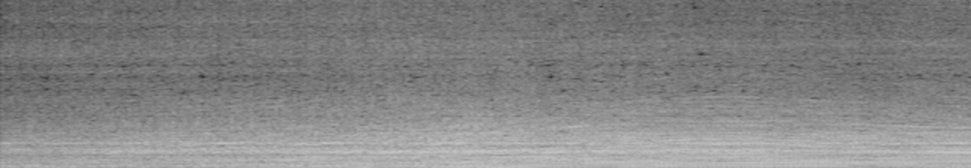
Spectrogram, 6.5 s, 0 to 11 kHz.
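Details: Warm Lexus RX330 with 3MZ-FE V6, revved through about 1,000-3,000 rpm; rapid regular tapping that follows engine speed, owner unsure of cause, asks if piston knock.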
